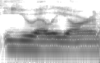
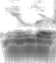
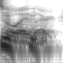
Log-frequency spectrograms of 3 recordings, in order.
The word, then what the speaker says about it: Euler: I mispronounced his name. It's Euler and I pronounced it Euler for the longest time. It's Euler.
